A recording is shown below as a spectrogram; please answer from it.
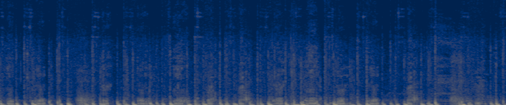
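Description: Horse hooves clip-clop in Red Dead Online, a quick, steady rhythm of close, crisp hoof strikes sounding continuously on their own without speech.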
